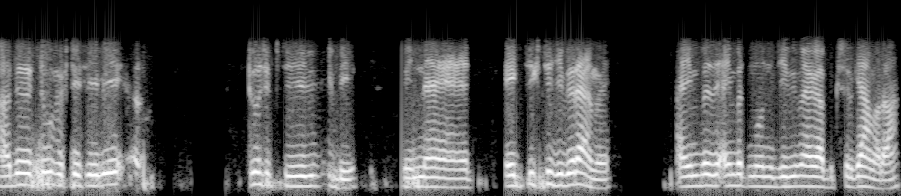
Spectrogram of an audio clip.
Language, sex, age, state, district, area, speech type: Malayalam, male, 18-30, Kerala, Kasaragod, rural, conversation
